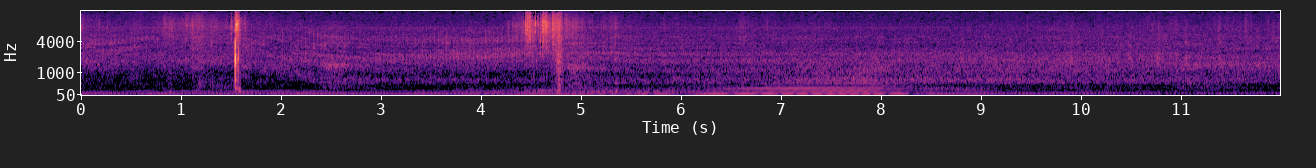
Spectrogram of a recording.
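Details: Quiet outdoor hum with a sharp click, brief scraping and a passing vehicle-like swell, with no animal sounds.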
